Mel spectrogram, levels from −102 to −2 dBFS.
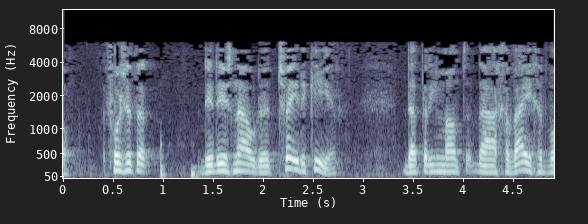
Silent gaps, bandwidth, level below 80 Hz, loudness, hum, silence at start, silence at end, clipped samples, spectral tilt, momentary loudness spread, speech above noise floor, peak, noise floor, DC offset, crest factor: none; 6.4 kHz; -44 dBFS; -16 LUFS; none; 0 s; 0 s; under 0.1%; -7 dB/octave; 15 LU; 27 dB; 0 dBFS; -43 dBFS; under 0.1%; 16 dB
